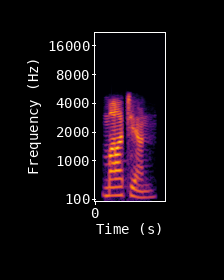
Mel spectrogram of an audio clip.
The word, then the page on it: Martian: Indian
